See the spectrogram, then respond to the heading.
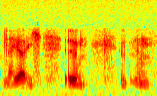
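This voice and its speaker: A man calling a phone-in, telling an anecdote casually and haltingly, often hedging and searching for words. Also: no echo, poor audio. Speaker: phone-in caller.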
